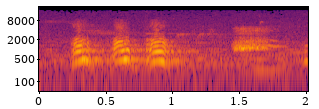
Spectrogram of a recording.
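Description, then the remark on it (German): A wild dog barks three times in quick, evenly spaced succession with a hoarse quality, then gives a longer, higher yelping call after a short pause, fairly loud with no talking. “Ja, das Tier, das wir suchen, ist ein Hund. Ein Wildhund.”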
